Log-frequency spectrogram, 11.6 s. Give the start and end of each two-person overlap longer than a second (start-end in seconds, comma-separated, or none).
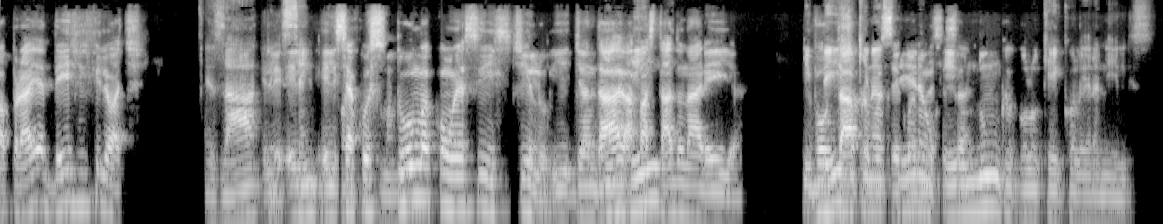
2.6-4.2, 8.0-9.8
